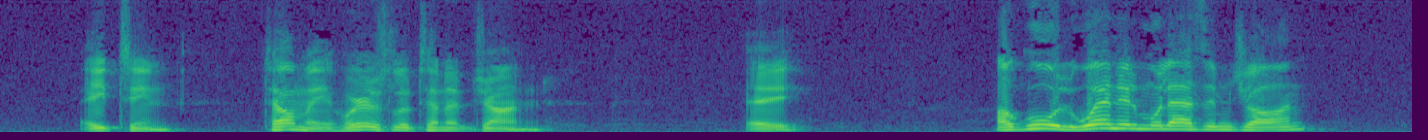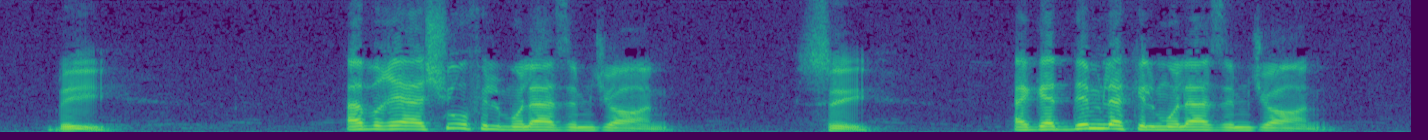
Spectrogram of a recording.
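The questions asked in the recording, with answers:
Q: Tell me, where is Lieutenant John?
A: A: أقول وين الملازم جون؟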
